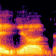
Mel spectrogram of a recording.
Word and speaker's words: yod: So I think it is indeed a yod, how did you say yod? Rhymes with odd, yes.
